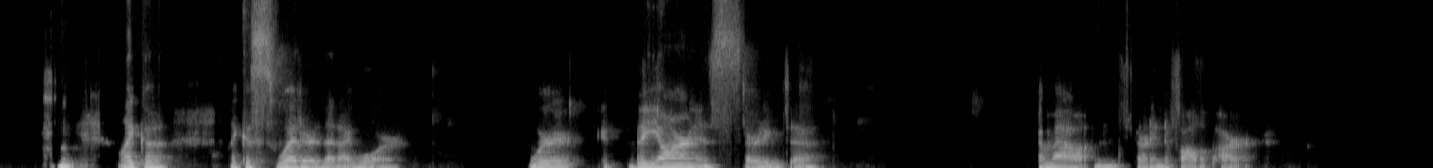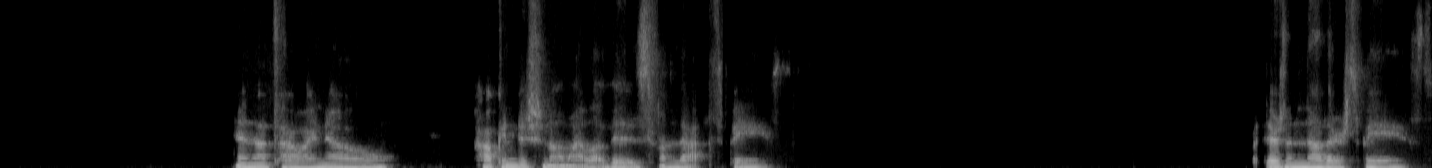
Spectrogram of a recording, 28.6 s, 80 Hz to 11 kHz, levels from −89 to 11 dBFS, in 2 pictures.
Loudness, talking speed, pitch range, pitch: -27 LUFS, 80 wpm, 185-215 Hz, 195 Hz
